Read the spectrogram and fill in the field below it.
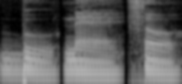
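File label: "bumetho", concatenated syllables; Affixing experiment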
